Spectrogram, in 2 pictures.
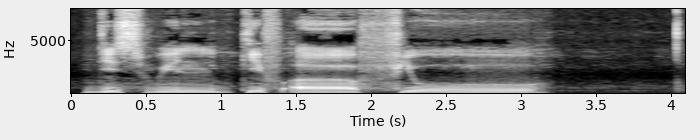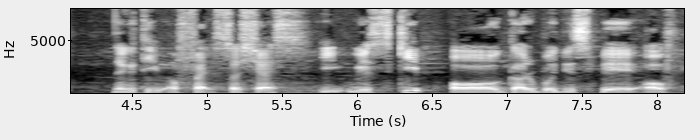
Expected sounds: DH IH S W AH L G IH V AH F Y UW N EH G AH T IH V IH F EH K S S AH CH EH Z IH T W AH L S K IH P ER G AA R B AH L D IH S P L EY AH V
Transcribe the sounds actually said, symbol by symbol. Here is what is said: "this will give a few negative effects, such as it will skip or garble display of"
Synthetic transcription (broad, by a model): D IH S W AH L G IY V AH F Y UW N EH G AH T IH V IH F EH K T S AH S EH S IH T W AH L S K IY P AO G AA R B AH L D IH S P L EY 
